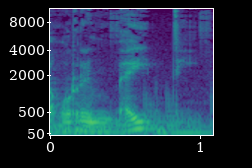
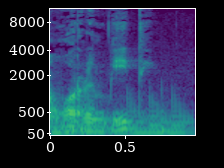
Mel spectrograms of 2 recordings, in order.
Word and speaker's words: Warren Beatty: Que parece ser, por cierto, que se pronuncia Warren Beatty no Warren Beatty.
